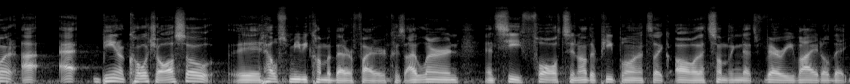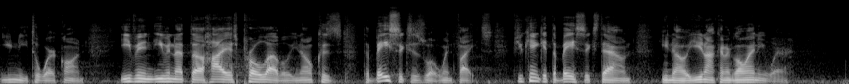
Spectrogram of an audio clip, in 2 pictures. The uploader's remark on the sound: IN-GYM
